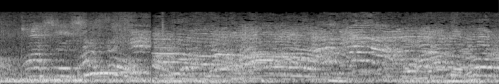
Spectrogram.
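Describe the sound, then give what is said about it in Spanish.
A crowd of neighbours in the town of Bonesterio, Badajoz province, Spain, shouting angrily "Asesino!" (murderer) at a man who confessed to a killing; many raised voices overlap in a loud, continuous uproar of yells and chanting that never lets up, intense throughout. “Los vecinos le han recibido con estos gritos.”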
